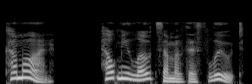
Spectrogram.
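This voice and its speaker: A woman's voice: medium pitch, big pitch swings, moderate pace, dark tone, husky, no room sound. A woman voicing a playful, teasing female character in an audiobook romance. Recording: dull lo-fi audiobook recording.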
